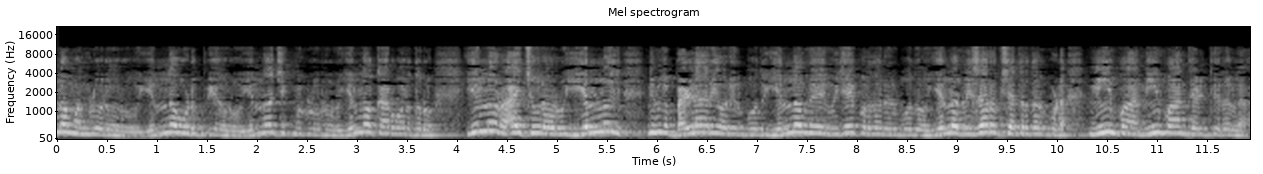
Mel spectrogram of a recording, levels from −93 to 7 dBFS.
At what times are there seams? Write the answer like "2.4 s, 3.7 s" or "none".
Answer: none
